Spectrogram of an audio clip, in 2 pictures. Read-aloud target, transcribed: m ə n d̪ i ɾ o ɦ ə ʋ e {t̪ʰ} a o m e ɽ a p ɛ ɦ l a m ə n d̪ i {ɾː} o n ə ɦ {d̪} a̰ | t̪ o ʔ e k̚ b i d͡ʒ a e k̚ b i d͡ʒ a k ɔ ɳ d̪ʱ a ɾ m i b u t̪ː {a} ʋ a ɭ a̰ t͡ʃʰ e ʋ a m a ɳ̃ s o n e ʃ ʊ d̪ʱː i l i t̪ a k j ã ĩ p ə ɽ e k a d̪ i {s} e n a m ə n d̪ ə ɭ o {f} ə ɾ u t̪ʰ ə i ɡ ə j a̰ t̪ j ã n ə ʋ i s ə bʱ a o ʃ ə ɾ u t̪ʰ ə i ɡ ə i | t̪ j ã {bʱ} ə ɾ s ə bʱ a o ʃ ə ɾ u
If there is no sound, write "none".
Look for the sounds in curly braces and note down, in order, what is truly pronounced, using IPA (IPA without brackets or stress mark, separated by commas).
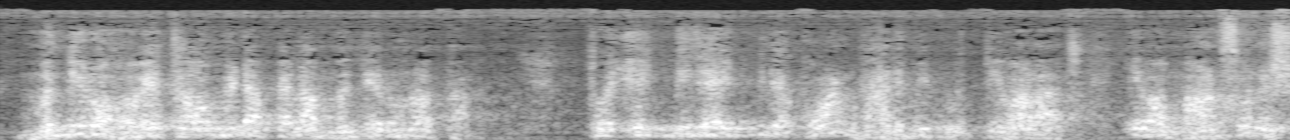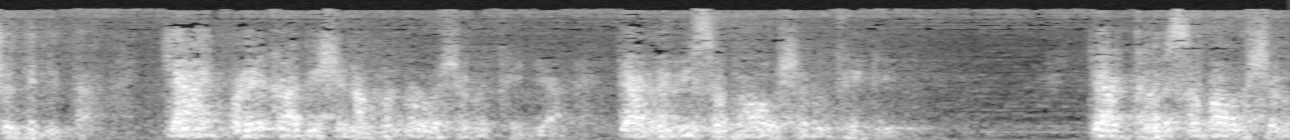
t̪ʰ, ɾ, t̪, i, ʃ, ʃ, ɡʱ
